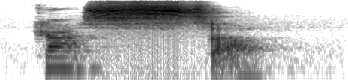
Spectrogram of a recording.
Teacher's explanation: How do I double an S? I linger once more, I protract that sound. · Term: double S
